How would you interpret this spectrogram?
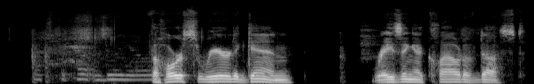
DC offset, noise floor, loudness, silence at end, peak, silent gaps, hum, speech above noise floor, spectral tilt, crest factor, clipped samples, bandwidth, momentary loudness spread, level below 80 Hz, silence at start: under 0.1%; -55 dBFS; -17 LUFS; 0.1 s; -2 dBFS; none; none; 36 dB; -5.5 dB/octave; 18 dB; under 0.1%; 14 kHz; 19 LU; -56 dBFS; 0.3 s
